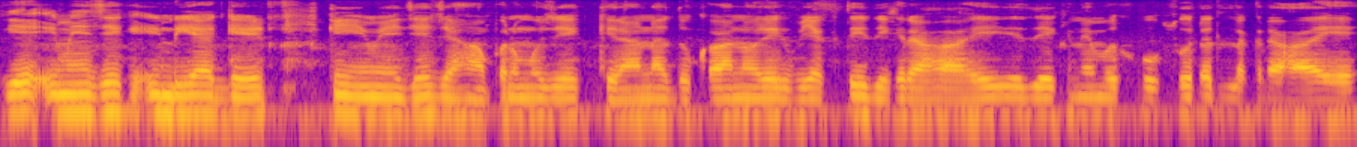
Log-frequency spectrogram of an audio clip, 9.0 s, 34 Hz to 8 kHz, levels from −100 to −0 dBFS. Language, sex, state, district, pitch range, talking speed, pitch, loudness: Hindi, male, Madhya Pradesh, Dhar, 105-115 Hz, 180 wpm, 105 Hz, -17 LUFS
